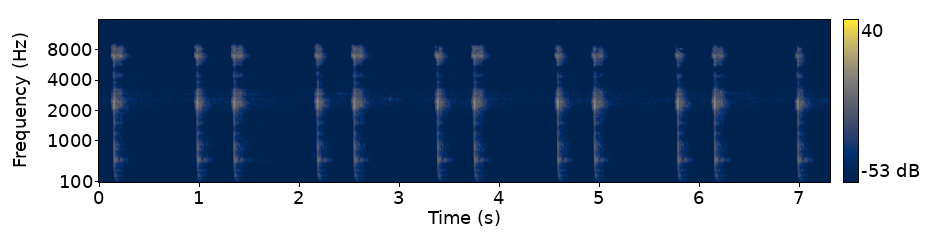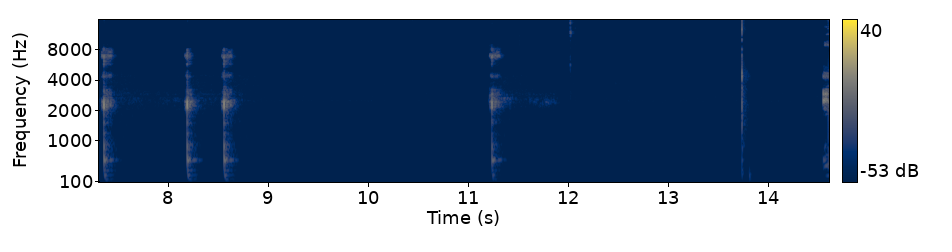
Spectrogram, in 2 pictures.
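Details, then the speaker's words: Percussion over aerated lung: fifteen crisp taps, mostly in regular pairs, each with a brief hollow ring, then faint taps; a normal resonant note, loud, low-pitched and prolonged. "Básicamente es un sonido de intensidad fuerte, tono bajo y duración prolongada, y se obtiene percutiendo el pulmón aireado."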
